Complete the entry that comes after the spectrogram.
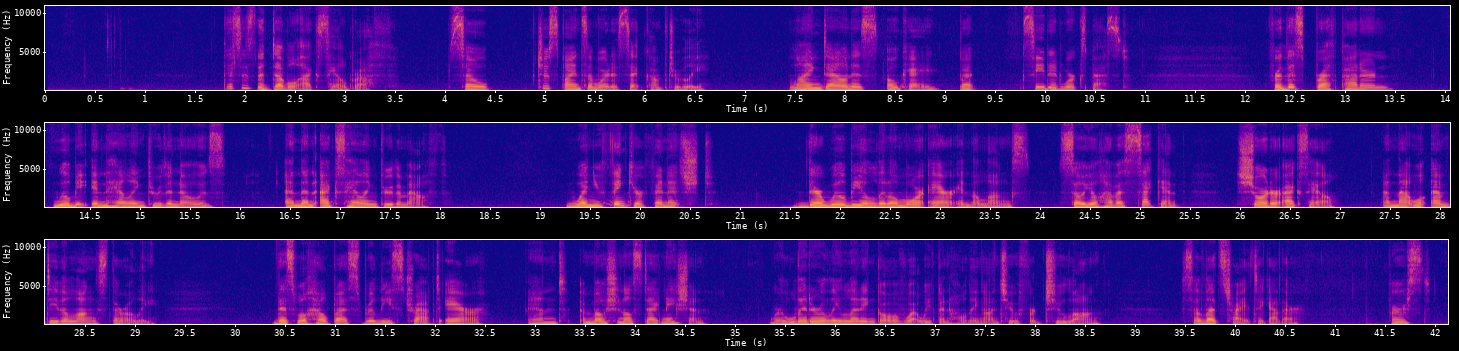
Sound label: double exhale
